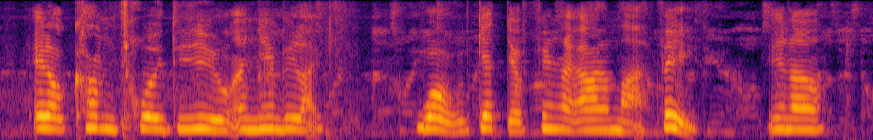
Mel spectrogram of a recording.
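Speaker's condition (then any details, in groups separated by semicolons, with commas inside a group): Cerebral palsy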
